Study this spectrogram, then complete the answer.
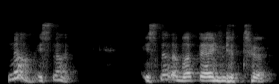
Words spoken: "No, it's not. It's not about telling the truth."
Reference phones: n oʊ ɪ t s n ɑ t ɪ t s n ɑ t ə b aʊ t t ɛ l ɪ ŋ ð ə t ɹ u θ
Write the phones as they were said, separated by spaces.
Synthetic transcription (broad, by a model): n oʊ ɪ t s n ɑ t ɪ t s n ɑ t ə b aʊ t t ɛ ɪ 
